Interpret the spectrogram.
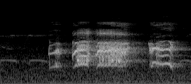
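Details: Morning crow of a red junglefowl, used as a lure. One brisk crow opens with a short note, swells into a loud, rough, sustained middle section, then ends with a quick separate dropping syllable. Low steady hiss behind.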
